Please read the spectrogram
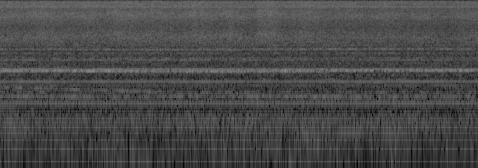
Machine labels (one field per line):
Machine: fan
